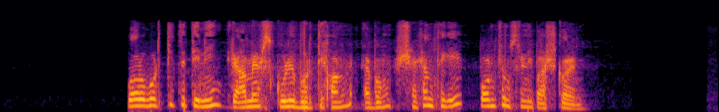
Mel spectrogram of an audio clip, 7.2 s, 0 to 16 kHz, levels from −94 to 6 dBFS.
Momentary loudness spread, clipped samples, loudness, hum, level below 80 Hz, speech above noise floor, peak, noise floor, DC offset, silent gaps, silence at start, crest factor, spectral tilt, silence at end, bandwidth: 7 LU; under 0.1%; -16 LUFS; none; -52 dBFS; over 75 dB; 0 dBFS; under -90 dBFS; under 0.1%; none; 1.3 s; 16 dB; -6 dB/octave; 1.35 s; 8 kHz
